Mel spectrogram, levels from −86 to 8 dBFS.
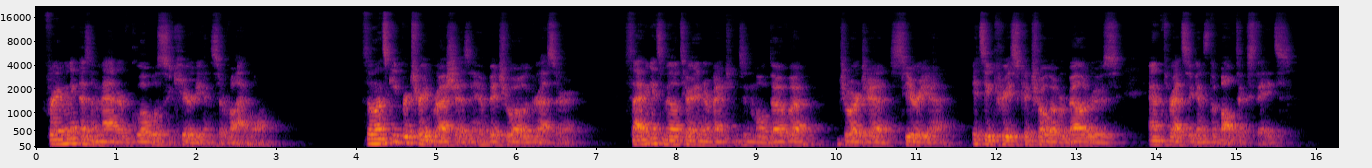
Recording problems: off-mic speech; far
room echo; slight; dies away in 0.4 s

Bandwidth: 18.5 kHz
